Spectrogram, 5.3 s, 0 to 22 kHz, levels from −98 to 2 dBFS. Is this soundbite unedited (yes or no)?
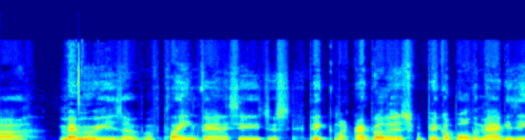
no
